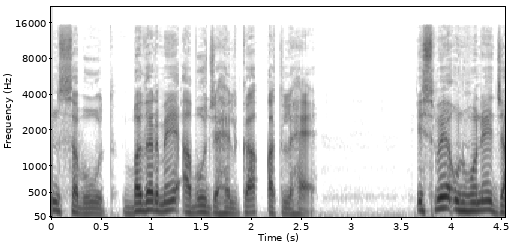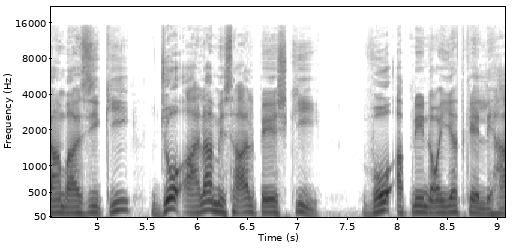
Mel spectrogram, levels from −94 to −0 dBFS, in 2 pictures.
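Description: No technical faults turn up anywhere in the speech recording. Nothing in the sound calls for comment from a fault-finding point of view.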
